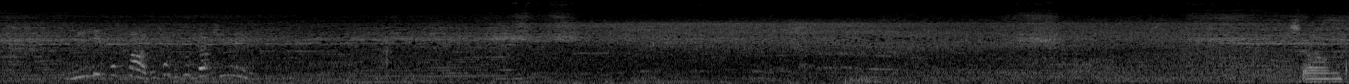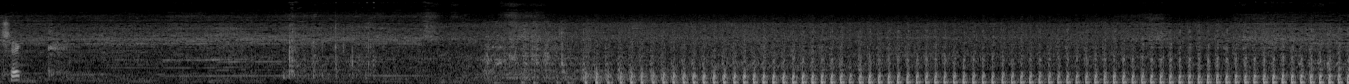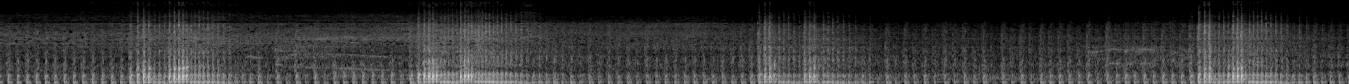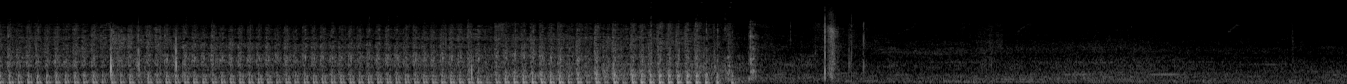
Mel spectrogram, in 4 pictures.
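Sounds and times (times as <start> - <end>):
motorcycle engine idling: 0.3 - 4.8, 16.3 - 49.7
engine revving: 16.9 - 47.9.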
